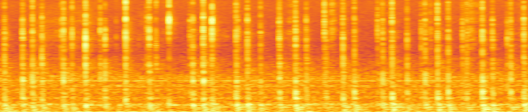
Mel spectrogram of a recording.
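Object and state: Plastic hand soap bottle.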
